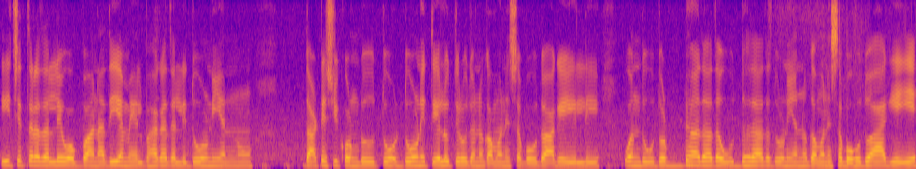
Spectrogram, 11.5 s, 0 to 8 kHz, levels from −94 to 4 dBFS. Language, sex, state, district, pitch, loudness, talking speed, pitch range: Kannada, female, Karnataka, Dharwad, 190 Hz, -17 LUFS, 105 wpm, 185-195 Hz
